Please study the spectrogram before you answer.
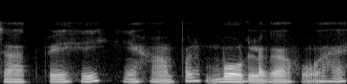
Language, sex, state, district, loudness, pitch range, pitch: Hindi, male, Himachal Pradesh, Shimla, -20 LUFS, 110-135 Hz, 120 Hz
